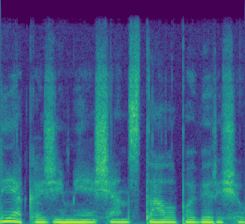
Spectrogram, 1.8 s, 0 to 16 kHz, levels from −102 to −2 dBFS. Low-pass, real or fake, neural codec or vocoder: 14.4 kHz; real; none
